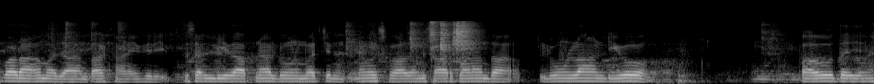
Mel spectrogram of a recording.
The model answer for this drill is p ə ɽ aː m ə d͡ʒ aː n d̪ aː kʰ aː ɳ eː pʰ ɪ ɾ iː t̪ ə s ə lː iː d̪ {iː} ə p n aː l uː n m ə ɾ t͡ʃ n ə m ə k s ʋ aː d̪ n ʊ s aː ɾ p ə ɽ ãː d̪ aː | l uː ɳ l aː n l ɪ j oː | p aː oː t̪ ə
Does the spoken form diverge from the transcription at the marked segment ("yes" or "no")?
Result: yes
